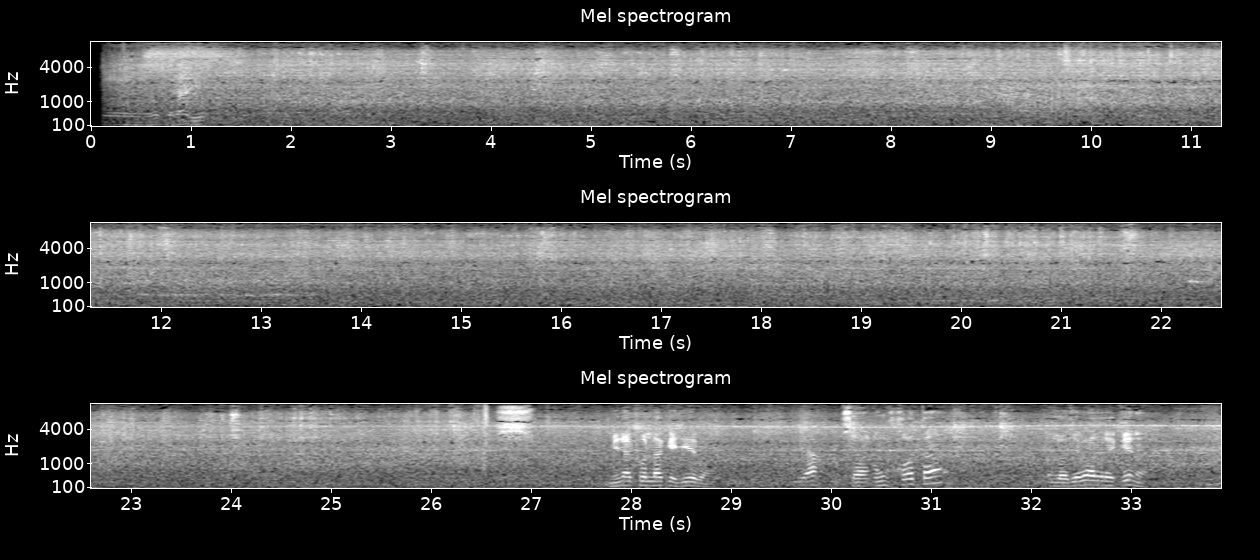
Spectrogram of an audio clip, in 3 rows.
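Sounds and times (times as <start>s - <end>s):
train rumbling on tracks: 0.1s - 33.9s.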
